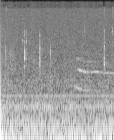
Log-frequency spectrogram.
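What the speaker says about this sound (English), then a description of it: "My cat just meow." A house cat gives a few faint, brief meows at a distance, almost buried in a low, steady background rumble.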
